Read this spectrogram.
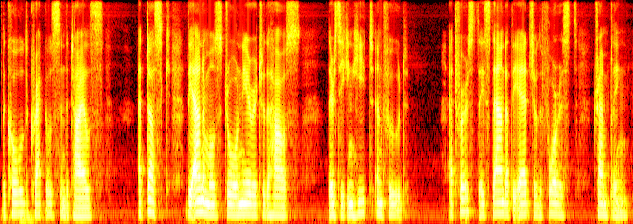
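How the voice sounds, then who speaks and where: An extremely low, creaky, slightly bright voice with fairly even intonation belongs to a Swedish author. Speaking with her accent as an interview guest or while reading from her novel, she is thoughtful, halting, and searches for words.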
